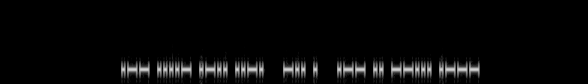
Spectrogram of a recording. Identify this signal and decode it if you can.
Morse code, heard as a keyed tone, about 40 wpm, 700 Hz. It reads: W4LF DE WI7J
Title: USA Callsign DE Callsign - 4 Characters - 40wpm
